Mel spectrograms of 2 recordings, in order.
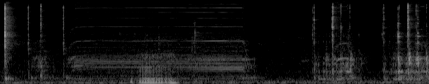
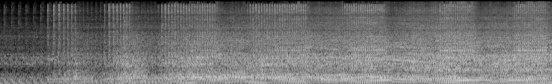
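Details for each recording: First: Honda Beat scooter after crankshaft position (CKP) sensor replaced for lost ignition, electric start: short thin starter whir lasting about a second that never catches; drained battery can't spin the engine, so kick-started instead. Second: Honda Beat scooter after CKP sensor replaced for lost ignition, kick-started because of a drained battery: small single-cylinder catches and settles into steady buzzing idle with a few light revs, running evenly; normal running.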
